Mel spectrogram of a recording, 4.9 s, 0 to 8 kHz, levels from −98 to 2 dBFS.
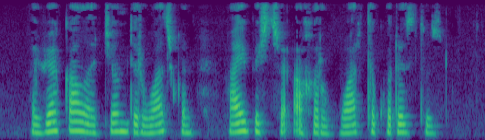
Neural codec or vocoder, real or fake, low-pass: none; real; 7.2 kHz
